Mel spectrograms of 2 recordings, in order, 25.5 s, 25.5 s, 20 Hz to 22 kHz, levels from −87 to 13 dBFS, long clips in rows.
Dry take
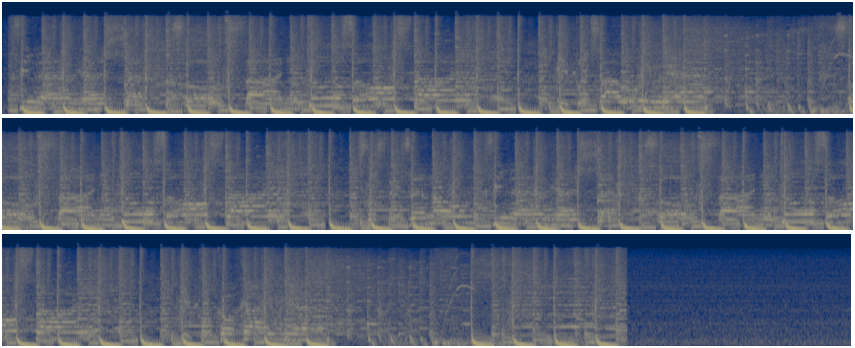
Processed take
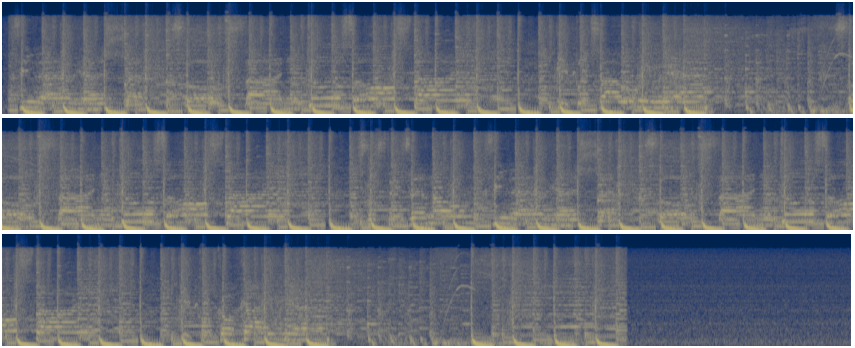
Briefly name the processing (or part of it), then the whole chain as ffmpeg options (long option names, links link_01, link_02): exciter from parts: -filter_complex "[0:a]asplit=2[link_01][link_02];[link_02]highpass=4600,asoftclip=type=tanh:threshold=-31dB,highpass=4000,volume=-11dB[link_03];[link_01][link_03]amix=inputs=2:normalize=0,volume=6.5dB"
